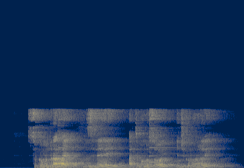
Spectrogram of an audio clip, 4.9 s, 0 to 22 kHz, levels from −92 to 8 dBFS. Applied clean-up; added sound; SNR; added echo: none; Bell; 19 dB; reverberation time 0.9 s.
